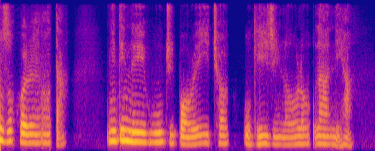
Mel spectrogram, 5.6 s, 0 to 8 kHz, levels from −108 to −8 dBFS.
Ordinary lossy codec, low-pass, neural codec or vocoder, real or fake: none; 7.2 kHz; codec, 16 kHz in and 24 kHz out, 0.4 kbps, LongCat-Audio-Codec, fine tuned four codebook decoder; fake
